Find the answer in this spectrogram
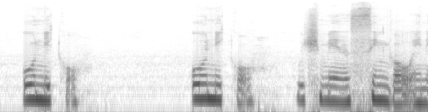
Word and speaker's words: único: This is pronounced as U, as in English, put, book, push. Say for example, we pronounce this word here as único, único, which means single in English, único.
